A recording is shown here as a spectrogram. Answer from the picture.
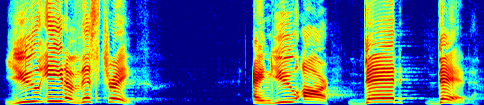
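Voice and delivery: loud, high, slow proclamation; emphatic warning. Acted. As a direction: thunder it out, pausing before each final blow. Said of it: "it's an incredibly emphatic statement".

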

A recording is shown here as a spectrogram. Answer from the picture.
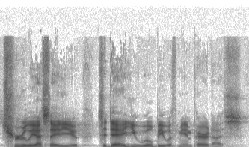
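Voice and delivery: low, soft, gentle assurance; full of grace. Acted. Jesus answering the criminal, soft gracious promise. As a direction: promise it quietly and tenderly. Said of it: "it's full of grace".

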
